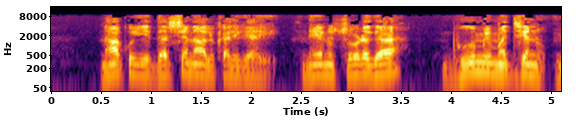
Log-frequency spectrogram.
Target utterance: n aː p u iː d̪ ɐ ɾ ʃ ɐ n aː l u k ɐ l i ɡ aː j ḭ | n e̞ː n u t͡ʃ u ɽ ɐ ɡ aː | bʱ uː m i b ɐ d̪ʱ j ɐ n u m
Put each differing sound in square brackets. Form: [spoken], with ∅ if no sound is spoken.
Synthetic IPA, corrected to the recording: n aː [k] u iː d̪ ɐ ɾ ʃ ɐ n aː l u k ɐ l i ɡ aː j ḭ | n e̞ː n u t͡ʃ [uː] ɽ ɐ ɡ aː | bʱ uː m i [m] ɐ d̪ʱ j ɐ n u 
